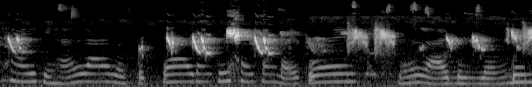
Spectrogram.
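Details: Flock-calling red-whiskered bulbuls, male and female, used as a trapping lure: quick bursts of bright chirping notes in uneven runs, with steady low human talk in the background.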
